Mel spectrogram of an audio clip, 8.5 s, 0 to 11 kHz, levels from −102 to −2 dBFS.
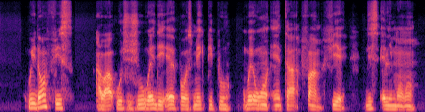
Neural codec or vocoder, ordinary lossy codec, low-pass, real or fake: vocoder, 22.05 kHz, 80 mel bands, WaveNeXt; none; none; fake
